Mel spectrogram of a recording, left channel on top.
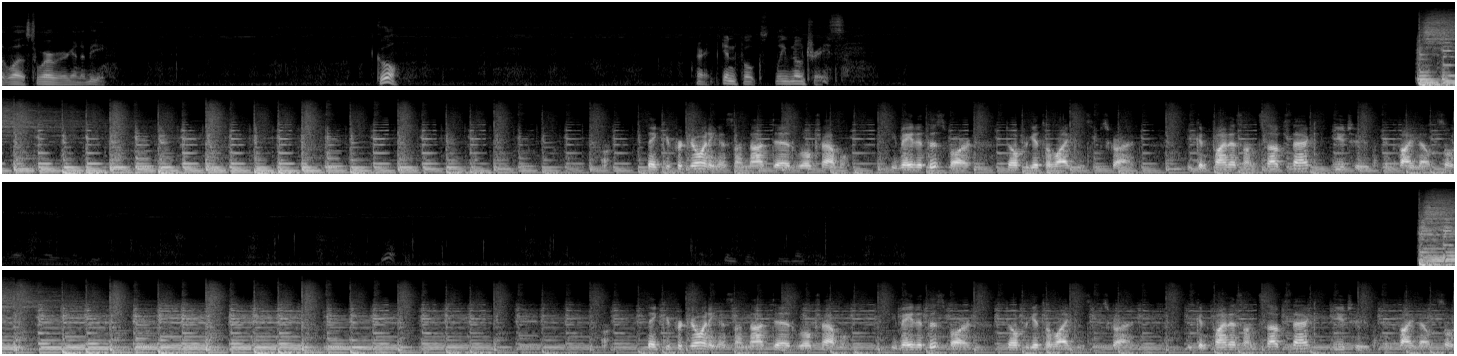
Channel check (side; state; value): both; normal; correlation 0.83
